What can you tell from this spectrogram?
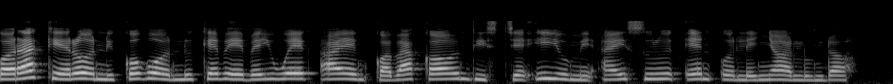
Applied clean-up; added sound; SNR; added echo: none; none; none; none.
